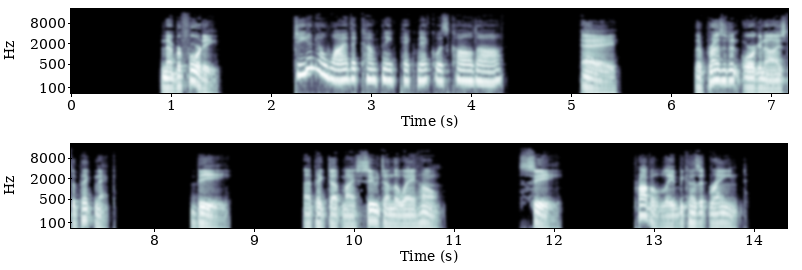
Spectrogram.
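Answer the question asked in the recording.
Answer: C: Probably because it rained.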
